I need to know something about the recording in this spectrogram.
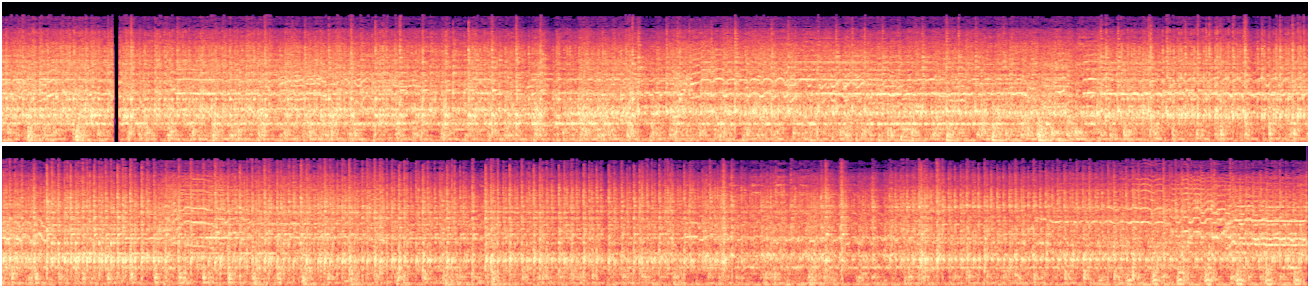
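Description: Traditional ritual band music of a brass horn and drums: a wind melody on long held notes over continuous rapid drumming. The sound cuts out for an instant about a second and a half in.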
